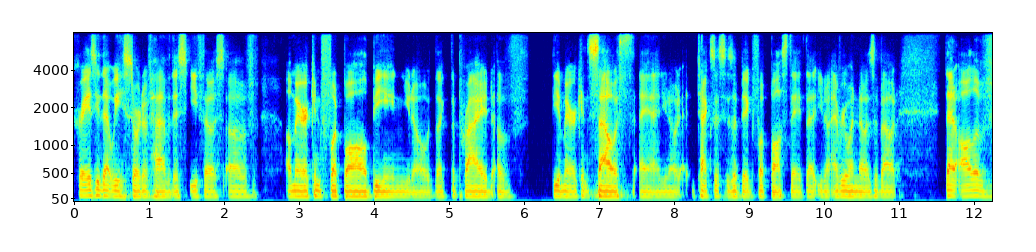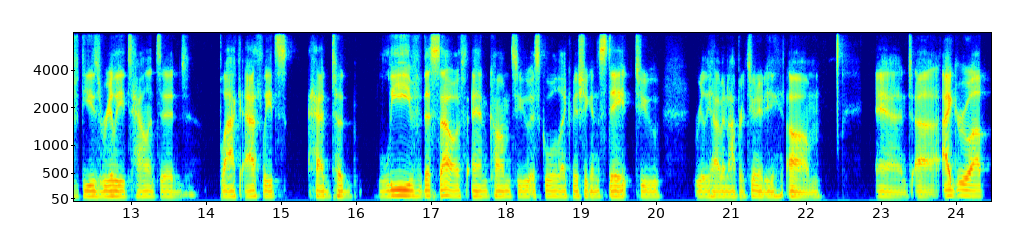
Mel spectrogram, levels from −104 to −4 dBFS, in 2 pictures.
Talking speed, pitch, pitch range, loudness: 165 wpm, 90 Hz, 85-95 Hz, -32 LUFS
